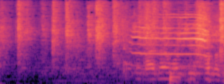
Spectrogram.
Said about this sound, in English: such a gorgeous cat. She's only one of our cats that talks. What she's trying to tell you now is that they have feeding. And she can eat.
